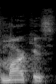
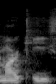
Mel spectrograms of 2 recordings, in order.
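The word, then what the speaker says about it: Marques: don't remember most of that stuff dude it's Marcus not Marquis I keep telling you that it's pronounced Marquis it's Marcus he pronounces this Marcus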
